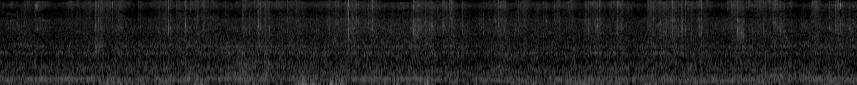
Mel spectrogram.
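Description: Outdoor ambience with wind buffeting the microphone, in stronger gusts about four and five seconds in, over a low rumble and a steady hum that fades out about halfway.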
